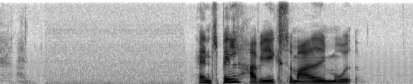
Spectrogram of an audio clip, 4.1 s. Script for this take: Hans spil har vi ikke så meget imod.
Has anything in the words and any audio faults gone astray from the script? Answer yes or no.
no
